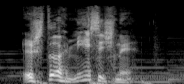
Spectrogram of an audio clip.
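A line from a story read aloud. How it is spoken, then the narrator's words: Snide question. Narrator (Russian): ехидно спросил Стас Куценко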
